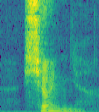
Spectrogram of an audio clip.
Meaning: today
- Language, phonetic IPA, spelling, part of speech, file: Belarusian, [ˈsʲonʲːa], сёння, adverb, Be-сёння.ogg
